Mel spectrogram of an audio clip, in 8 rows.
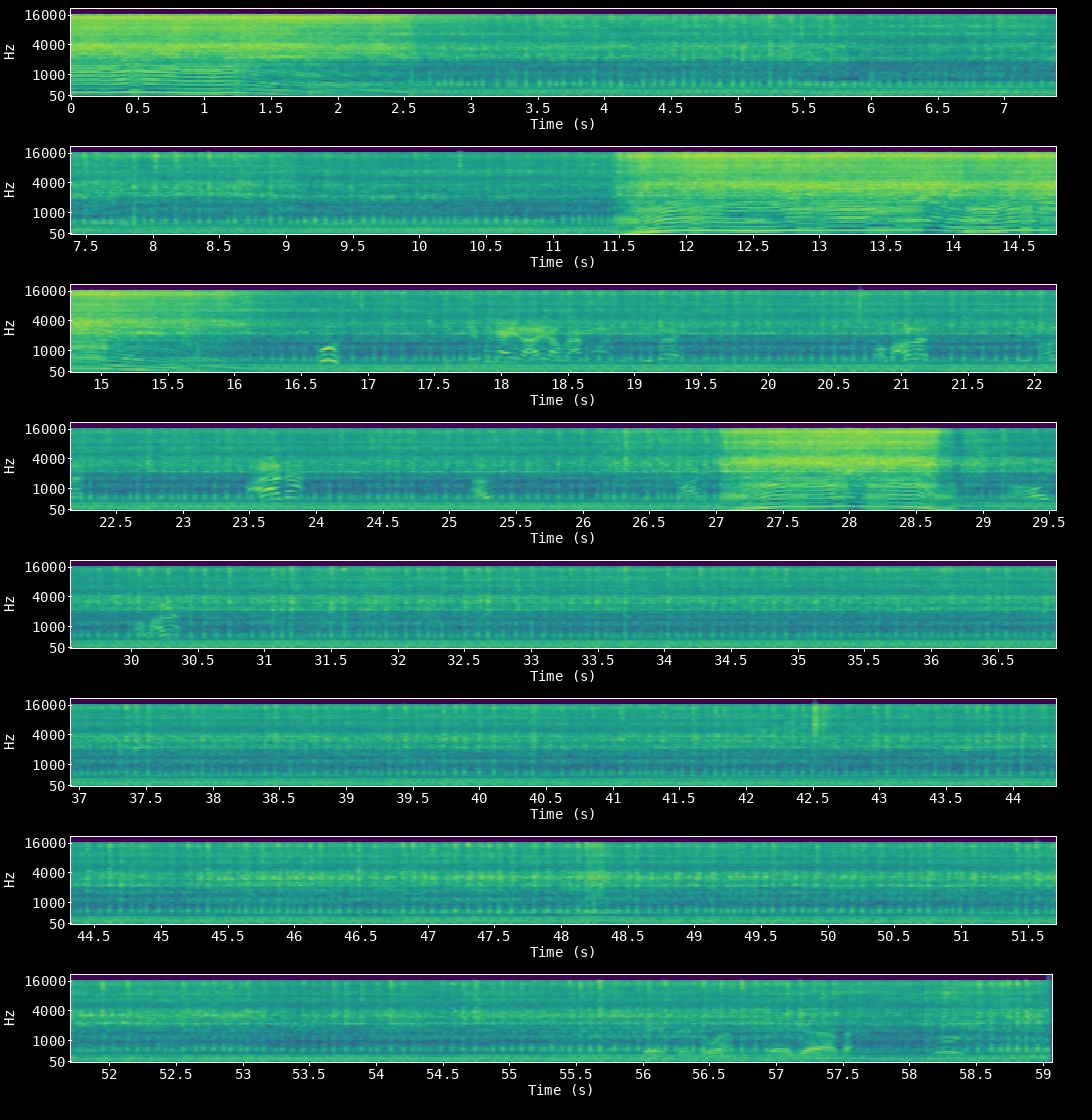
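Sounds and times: chainsaw revving: 0.0 - 59.0.

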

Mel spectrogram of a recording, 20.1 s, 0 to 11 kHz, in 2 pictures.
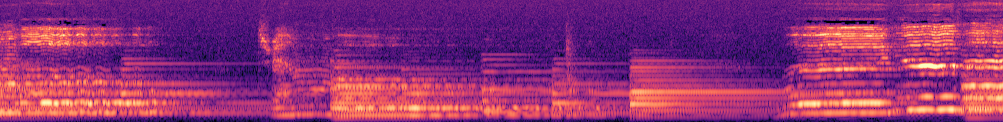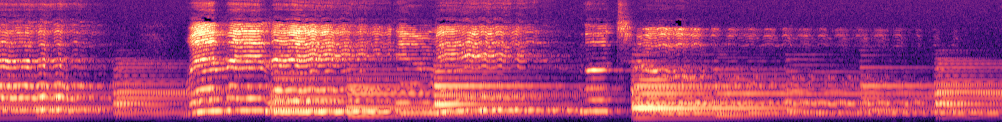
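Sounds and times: woman singing a spiritual: 0.0 - 2.0, 2.6 - 6.2, 7.8 - 19.7
piano accompaniment: 0.0 - 20.0.

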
